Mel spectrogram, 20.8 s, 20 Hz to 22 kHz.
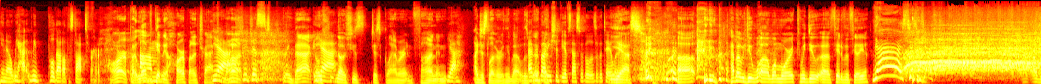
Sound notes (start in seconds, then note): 12.7 laughter; 18.0 cheers and applause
